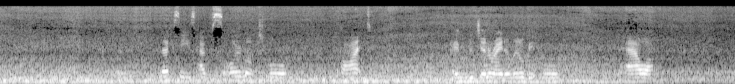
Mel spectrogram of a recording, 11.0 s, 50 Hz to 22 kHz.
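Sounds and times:
broad rushing wash of water: 0:00.0 - 0:11.0
low engine drone from a small boat moving up a harbour: 0:00.0 - 0:11.0
wind: 0:00.0 - 0:11.0
speech: 0:02.4 - 0:04.6, 0:05.2 - 0:05.7, 0:06.8 - 0:08.6, 0:09.4 - 0:09.9.

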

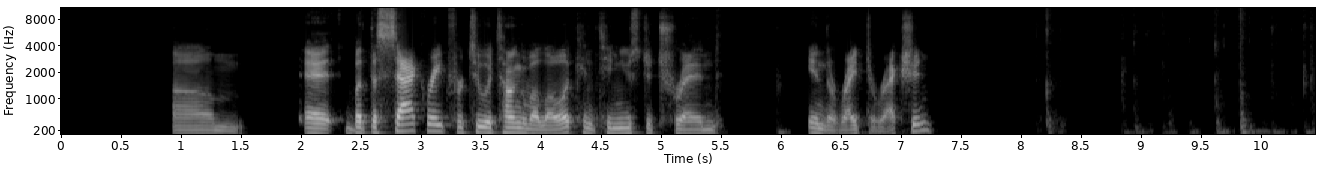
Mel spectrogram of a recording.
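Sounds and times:
speech: 0:01.0 - 0:05.6, 0:06.2 - 0:07.4
keys pounded on a computer keyboard: 0:08.2 - 0:10.4.

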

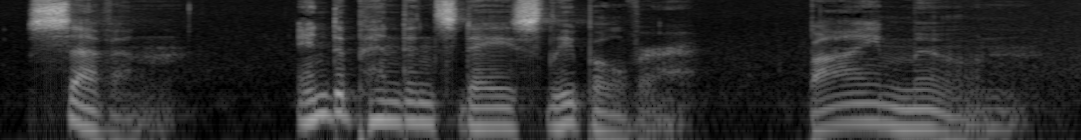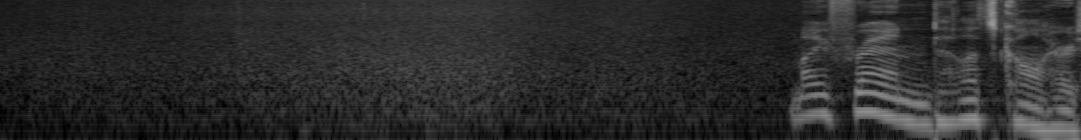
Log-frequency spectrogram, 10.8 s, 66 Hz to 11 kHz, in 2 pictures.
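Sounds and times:
speech: 0:00.2 - 0:05.2, 0:09.4 - 0:10.7
ocean surf roaring: 0:03.3 - 0:10.6.

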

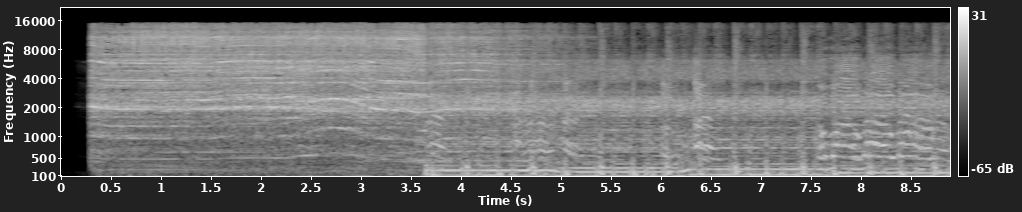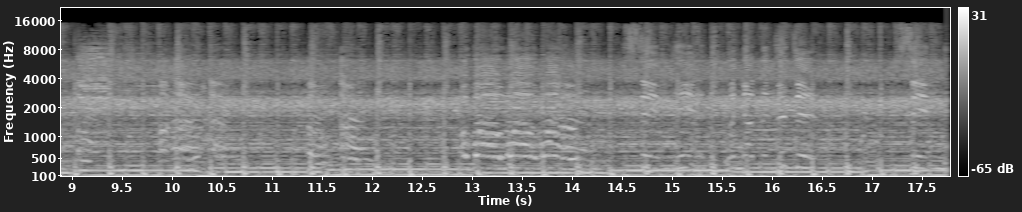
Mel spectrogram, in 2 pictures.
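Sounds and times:
circular saw cutting through wood: 0:00.3 - 0:17.7
steady rhythmic beat: 0:03.7 - 0:17.7.

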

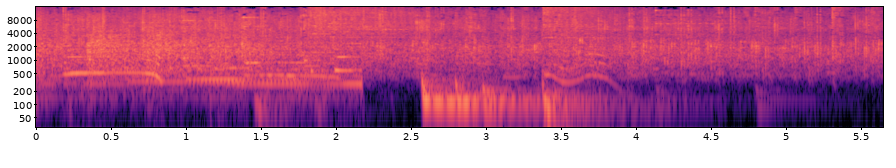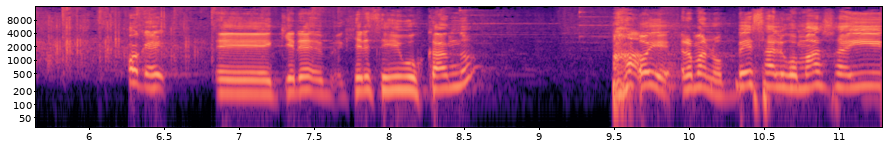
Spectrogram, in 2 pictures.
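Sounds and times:
audience applause: 0:00.0 - 0:06.9
speech: 0:06.4 - 0:08.7, 0:09.6 - 0:11.2.

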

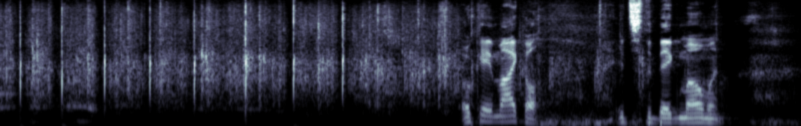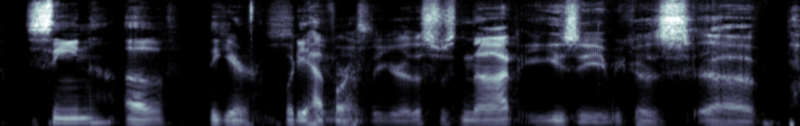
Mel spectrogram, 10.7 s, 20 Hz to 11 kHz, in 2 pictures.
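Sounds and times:
steady evenly spaced sharp claps: 0:00.0 - 0:04.4
audience applause at a film wrap party in a cinema: 0:00.0 - 0:04.5
speech: 0:03.1 - 0:10.6.

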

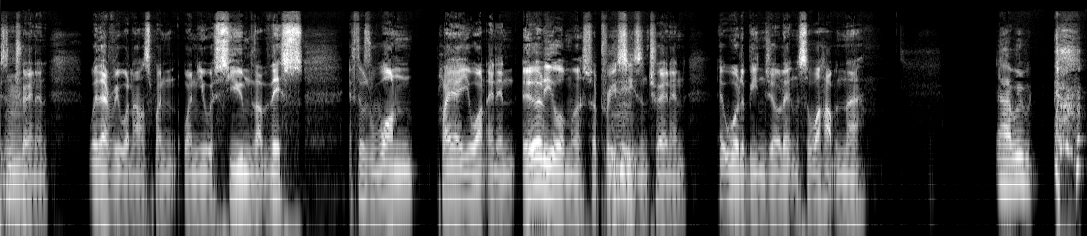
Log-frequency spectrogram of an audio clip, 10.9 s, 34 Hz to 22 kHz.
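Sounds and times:
speech: 0:00.0 - 0:08.7, 0:10.0 - 0:10.8
rough voiced throat-clearing: 0:06.1 - 0:06.4, 0:10.5 - 0:10.8
sharp breathy cough: 0:06.1 - 0:06.4, 0:10.5 - 0:10.8.

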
